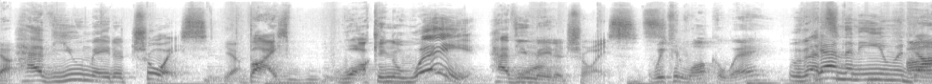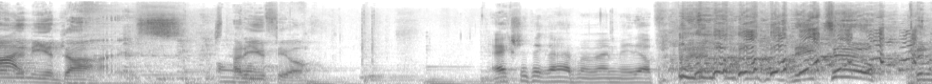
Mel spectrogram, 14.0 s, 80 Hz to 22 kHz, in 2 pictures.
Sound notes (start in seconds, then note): 9.6 light music; 12.0 everyone laughing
